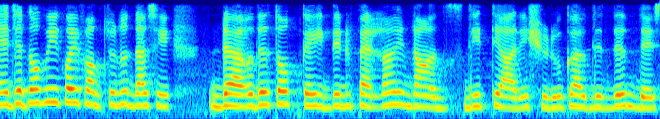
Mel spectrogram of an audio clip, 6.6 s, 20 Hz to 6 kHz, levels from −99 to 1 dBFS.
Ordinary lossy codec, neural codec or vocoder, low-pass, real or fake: none; codec, 16 kHz, 0.8 kbps, ZipCodec; 5.4 kHz; fake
